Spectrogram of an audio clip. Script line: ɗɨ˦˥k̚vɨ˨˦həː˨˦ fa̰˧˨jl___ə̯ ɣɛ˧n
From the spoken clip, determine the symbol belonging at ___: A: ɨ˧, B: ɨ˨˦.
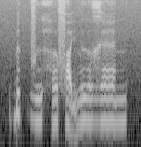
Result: A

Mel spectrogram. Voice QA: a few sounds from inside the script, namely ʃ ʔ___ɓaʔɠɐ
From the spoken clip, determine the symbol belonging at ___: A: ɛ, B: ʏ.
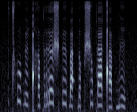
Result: B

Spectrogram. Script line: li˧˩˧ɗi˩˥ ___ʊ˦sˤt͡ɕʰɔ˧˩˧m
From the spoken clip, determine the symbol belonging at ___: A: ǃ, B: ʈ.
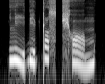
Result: B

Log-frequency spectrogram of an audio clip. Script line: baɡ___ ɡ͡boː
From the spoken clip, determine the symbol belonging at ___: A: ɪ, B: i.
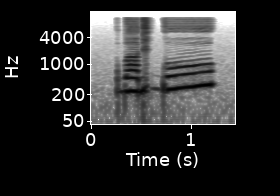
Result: B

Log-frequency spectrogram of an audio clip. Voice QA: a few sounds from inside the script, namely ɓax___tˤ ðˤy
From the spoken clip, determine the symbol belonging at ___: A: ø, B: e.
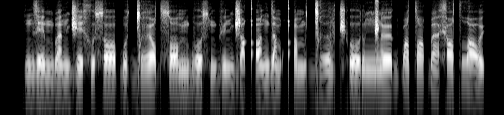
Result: B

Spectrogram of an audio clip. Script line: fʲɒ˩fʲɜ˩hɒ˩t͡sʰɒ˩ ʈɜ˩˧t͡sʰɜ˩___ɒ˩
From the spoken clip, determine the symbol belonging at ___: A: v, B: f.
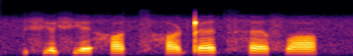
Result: B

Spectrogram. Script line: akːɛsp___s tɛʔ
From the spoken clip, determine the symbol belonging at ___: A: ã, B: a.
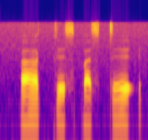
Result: B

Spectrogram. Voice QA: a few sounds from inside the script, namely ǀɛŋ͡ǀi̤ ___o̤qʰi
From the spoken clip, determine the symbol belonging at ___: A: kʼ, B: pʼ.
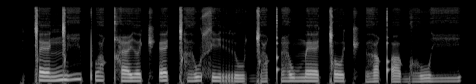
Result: B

